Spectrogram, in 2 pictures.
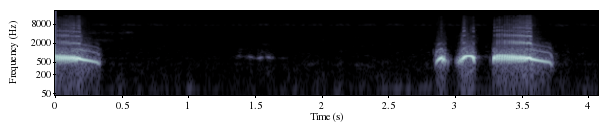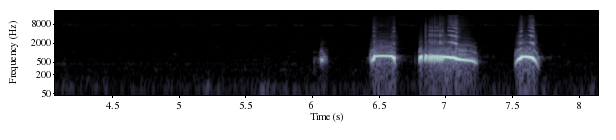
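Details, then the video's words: Provoking lure cooing of a spotted dove, liêu lỡ style: a falling coo, then two phrases of quick short notes around a long slurred downward coo, spaced by three-second silences, clean and without background noise. "Tiếng mồi cu gáy liêu lỡ gáy gù kích bổi"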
